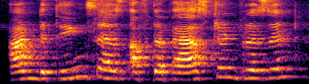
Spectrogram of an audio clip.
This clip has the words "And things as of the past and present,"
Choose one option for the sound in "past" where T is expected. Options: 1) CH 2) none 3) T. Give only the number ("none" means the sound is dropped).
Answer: 3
